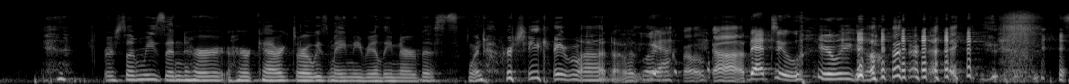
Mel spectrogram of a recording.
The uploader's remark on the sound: We hosted our first LIVE, in-person podcast episode after the screening of the film, Sugar, at The Little Theatre. The recording was provided by The Little Theatre staff.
